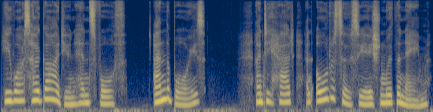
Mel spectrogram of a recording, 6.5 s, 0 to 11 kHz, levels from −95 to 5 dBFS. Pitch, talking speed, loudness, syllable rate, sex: 195 Hz, 155 wpm, -20 LUFS, 4.5 syllables/s, female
